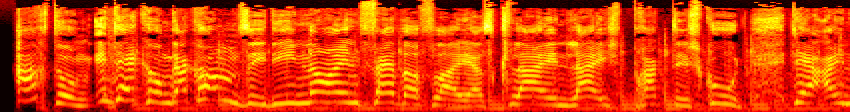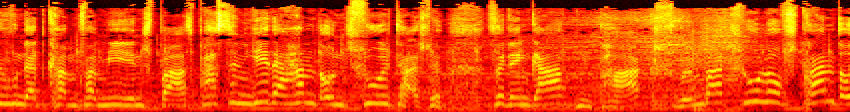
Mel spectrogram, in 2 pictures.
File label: female german sport comercial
